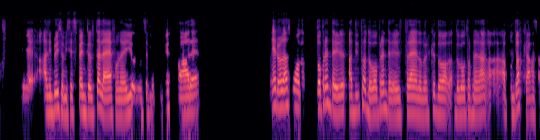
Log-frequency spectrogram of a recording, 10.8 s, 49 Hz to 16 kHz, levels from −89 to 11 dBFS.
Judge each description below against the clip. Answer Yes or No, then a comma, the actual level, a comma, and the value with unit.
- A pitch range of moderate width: Yes, average, 3.7 semitones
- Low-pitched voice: No, medium, 150 Hz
